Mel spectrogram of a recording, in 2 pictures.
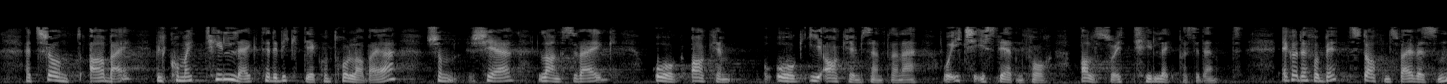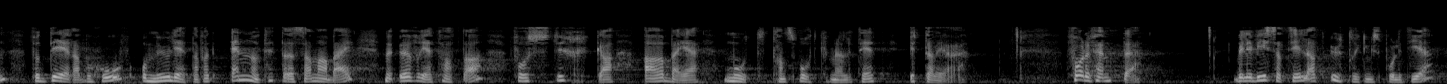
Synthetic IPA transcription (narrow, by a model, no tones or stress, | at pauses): ɛɪt̪sɔnt̪ɑɾbæɪʋɪlkʰɔmːɑɪt̪ʰɪlːɛɡt̪ʰɪld̪ɛʋɪkt̪ɪəkʰʊnt̪ʰɾɔlːɑɾbæɪəsɔmʃeːɾlɑŋsʋæɪɡ | oːɡɑːkɪm | oɡɪʔɑːkɾɪmsɛnt̪ʁənəʔɔɪçːəʔɪst̪eːd̪nfɔɾɑlsɔɪt̪ʰɪlːɛɡpʰɾɛsɪd̪ɛ̰nt̪ʔɛɡhɑɾdæɾfɔbɛt̪ːst̪ɑːt̪n̩sʋæɪʋɛsn̩fœʁd̪eːɾəbəhuːʋɔmʉːlɪheːt̪əfɔʁɛt̪ɛnːɔt̪ʰɛt̪ːəʁəsɑmːɑʁbæɪmɛːʔøːʋʁɪət̪ʰɑːt̪ɑ̰fɔʁɔst̪ʏʁkəʔɑɾbæɪəmuːt̪ʰːɾʁɑnspɔʁt̪kʰʁɪmɪnɑlɪt̪ʰeːt̪ʏt̪ːəʁlɪ̰ə̰ɾə̰ | fɔʁd̪ɛːfɛmt̪ə̰ | ʋɪlɛʋiːsət̪ʰɪlʔɑ̰t̪ʉːt̪ʰɾʏknɪŋspʰʊlɪt̪ʰiːə̰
